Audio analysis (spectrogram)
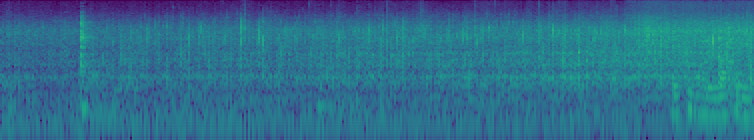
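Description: Tomatoes and onions fry in a pan as they are stirred, with a close, continuous sizzle, a sharp clink at the start, and frying that grows louder toward the end.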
